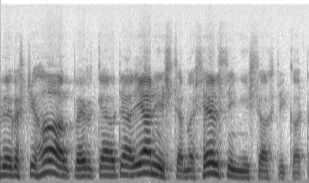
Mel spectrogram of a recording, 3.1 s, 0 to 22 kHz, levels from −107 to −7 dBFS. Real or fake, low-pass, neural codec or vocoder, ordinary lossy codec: real; 19.8 kHz; none; none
